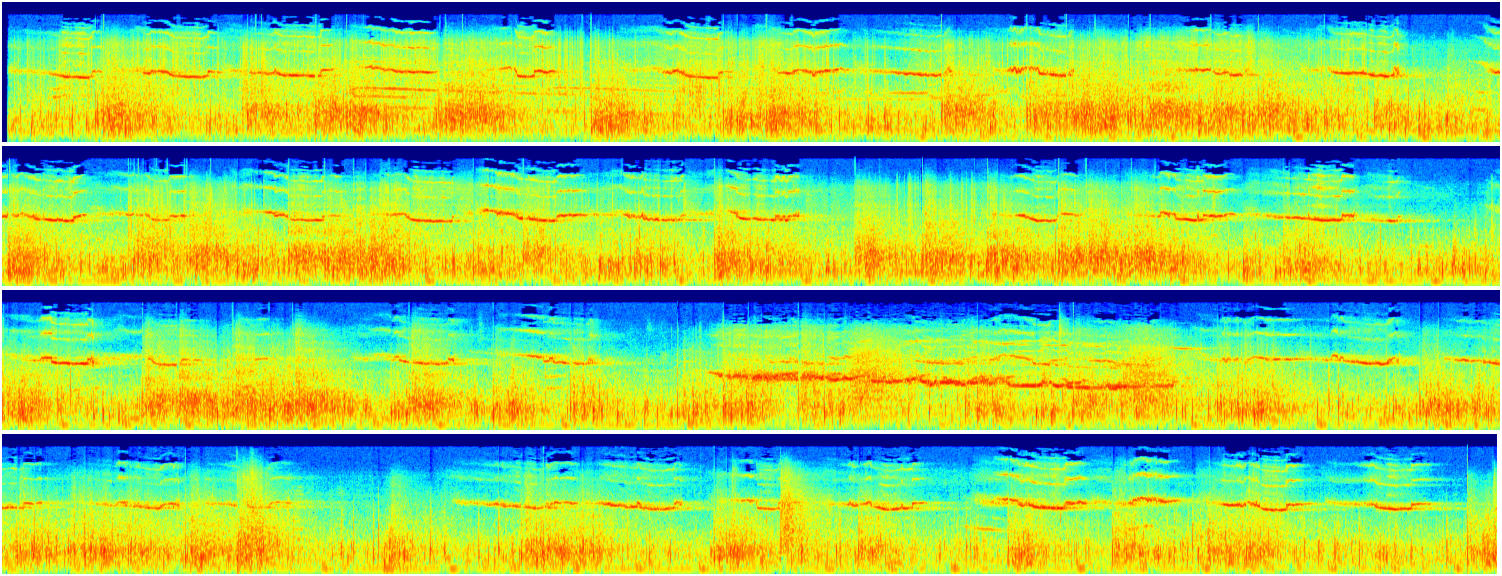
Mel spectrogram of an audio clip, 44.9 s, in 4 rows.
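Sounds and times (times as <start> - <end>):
fireworks crackling and banging: 0.0 - 44.9
whistle falling in pitch: 27.8 - 32.9.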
